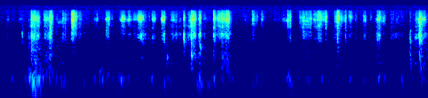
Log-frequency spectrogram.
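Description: Near silence with faint, irregular scratching and rustling strokes.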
